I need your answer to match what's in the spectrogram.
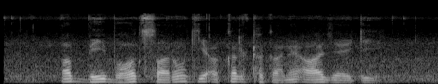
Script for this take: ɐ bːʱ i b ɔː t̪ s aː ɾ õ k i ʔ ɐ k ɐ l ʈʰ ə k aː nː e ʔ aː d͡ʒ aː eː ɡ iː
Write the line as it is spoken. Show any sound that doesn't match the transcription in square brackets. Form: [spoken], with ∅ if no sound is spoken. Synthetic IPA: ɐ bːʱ i b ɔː t̪ s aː ɾ õ k i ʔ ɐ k [ə] l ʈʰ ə k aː [n] e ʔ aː d͡ʒ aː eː ɡ iː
